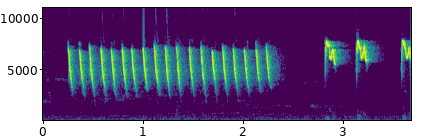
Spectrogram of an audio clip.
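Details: Bar-winged prinia giving a fast 'ngebren' burst used as a tutor song for magpie-robins and white-rumped shamas: a high, rapid run of about twenty sharp ticking notes lasting two seconds, then three separate piercing chips.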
